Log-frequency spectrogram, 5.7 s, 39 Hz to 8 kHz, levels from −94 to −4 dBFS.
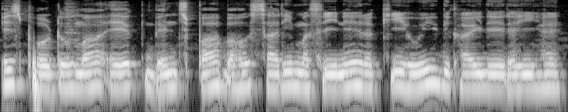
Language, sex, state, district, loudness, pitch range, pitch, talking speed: Hindi, male, Uttar Pradesh, Lucknow, -17 LUFS, 120-130 Hz, 125 Hz, 160 wpm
